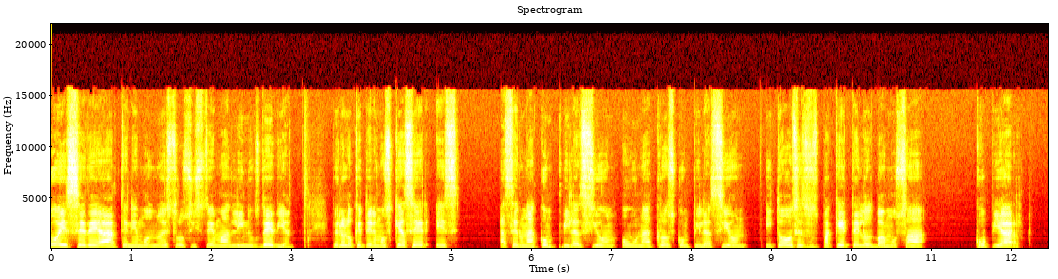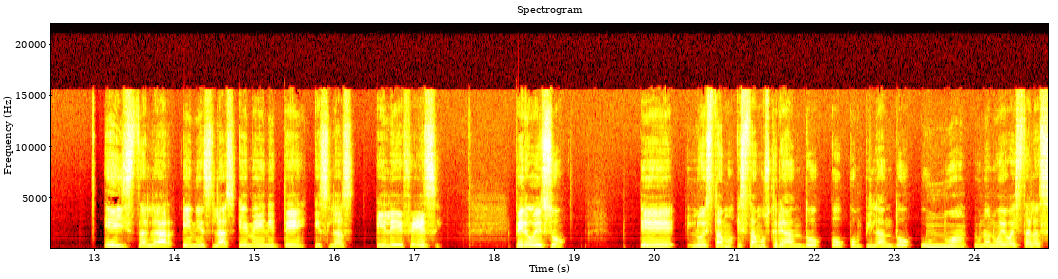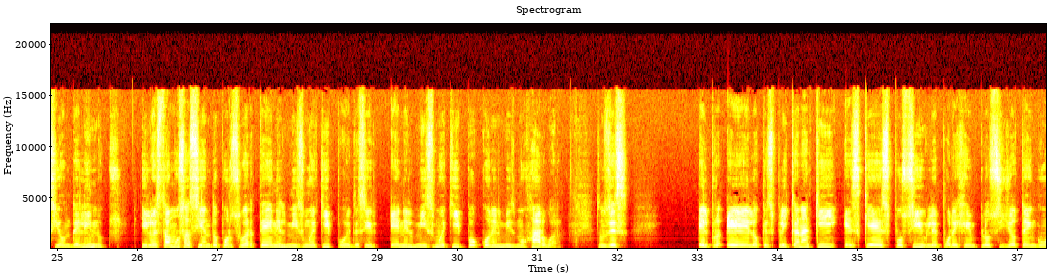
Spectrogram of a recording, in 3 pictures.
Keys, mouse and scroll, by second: 1.3-3.0 drag, 3.9 click, 34.0-34.5 scroll down 1, 34.5-35.3 scroll up 1.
